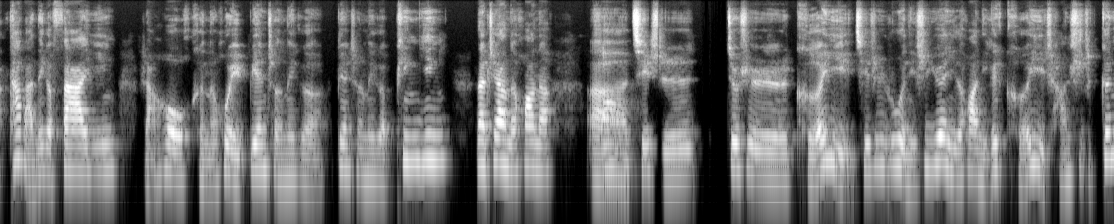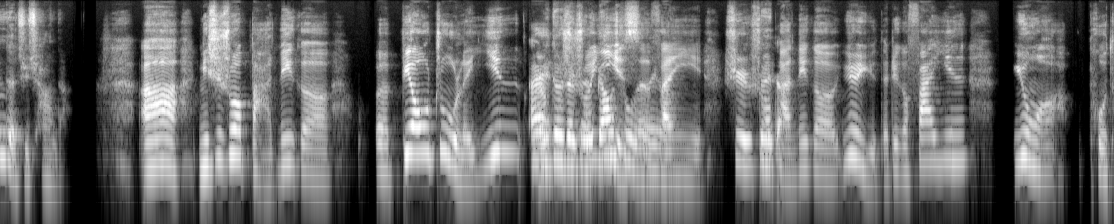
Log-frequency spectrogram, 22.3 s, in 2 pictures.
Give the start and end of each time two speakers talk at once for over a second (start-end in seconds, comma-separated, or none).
16.4-18.0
